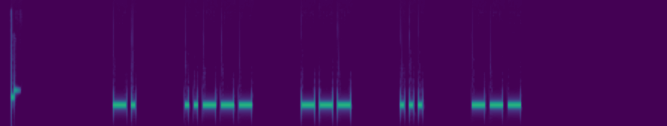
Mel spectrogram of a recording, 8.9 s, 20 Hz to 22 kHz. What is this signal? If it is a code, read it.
Morse code, heard as a keyed tone, about 20 wpm, spaced as for 10 wpm, 700 Hz. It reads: N2OSO
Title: 095 Lesson 16g - Letter c - Call Signs 20wpm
